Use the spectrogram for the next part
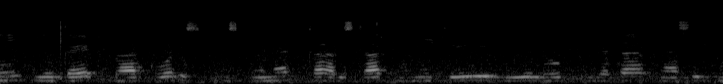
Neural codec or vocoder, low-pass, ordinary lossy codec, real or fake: none; none; none; real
